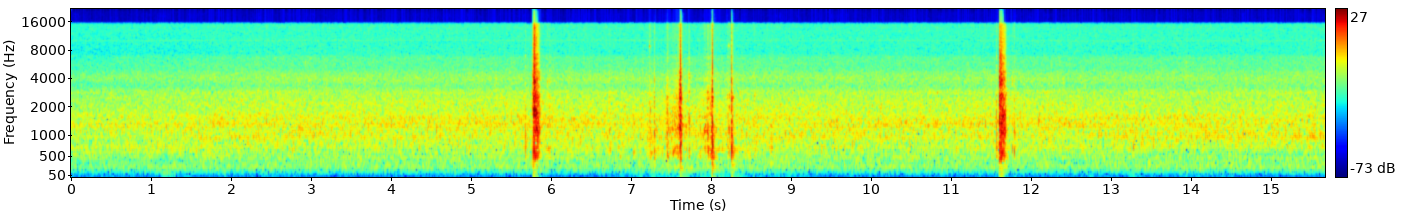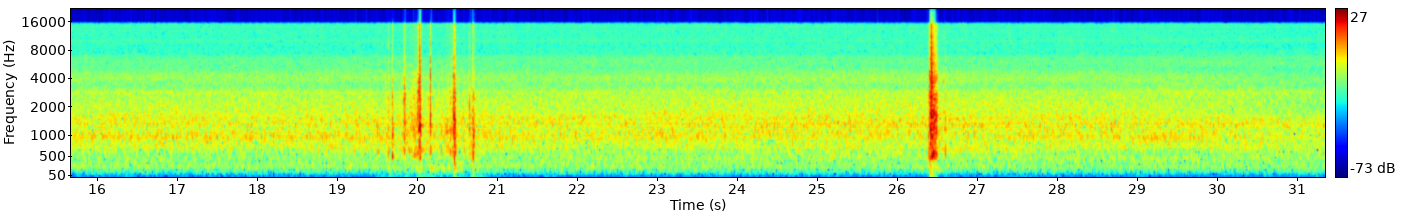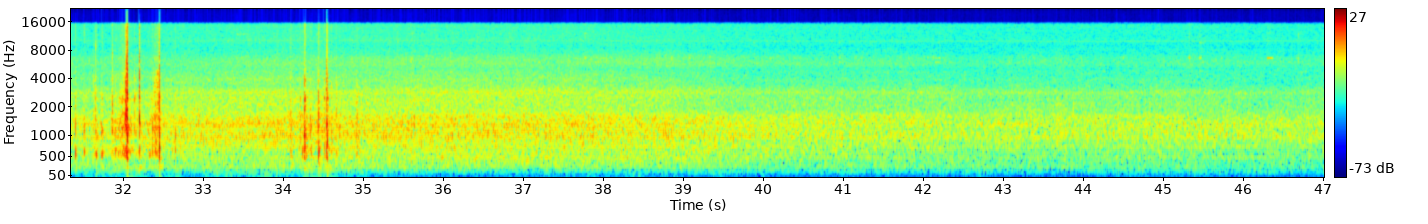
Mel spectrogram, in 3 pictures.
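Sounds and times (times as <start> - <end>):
steady hiss: 0.0 - 47.0
mechanical clicking: 26.4 - 26.8.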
